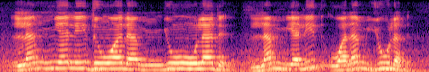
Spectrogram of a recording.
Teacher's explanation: لم کے اندر اظہار ہوگا اور اظہار کو جلدی سے پڑھتے ہیں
